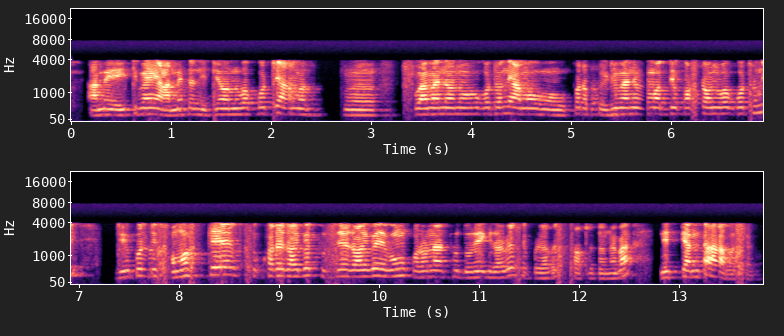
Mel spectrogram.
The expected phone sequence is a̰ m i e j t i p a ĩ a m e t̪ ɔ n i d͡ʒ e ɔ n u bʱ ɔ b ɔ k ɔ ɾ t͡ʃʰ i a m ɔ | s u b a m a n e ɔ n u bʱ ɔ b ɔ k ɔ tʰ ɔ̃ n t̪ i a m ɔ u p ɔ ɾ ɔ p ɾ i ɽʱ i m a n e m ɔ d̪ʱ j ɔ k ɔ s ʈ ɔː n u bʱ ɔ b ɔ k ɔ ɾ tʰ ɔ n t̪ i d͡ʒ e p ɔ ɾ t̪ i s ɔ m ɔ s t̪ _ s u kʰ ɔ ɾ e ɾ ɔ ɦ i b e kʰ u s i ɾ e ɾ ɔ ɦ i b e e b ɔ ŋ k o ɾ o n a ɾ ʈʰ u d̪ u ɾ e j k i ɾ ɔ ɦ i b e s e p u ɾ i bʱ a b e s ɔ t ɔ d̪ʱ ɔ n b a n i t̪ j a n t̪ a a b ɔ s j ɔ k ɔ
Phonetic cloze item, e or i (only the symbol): e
